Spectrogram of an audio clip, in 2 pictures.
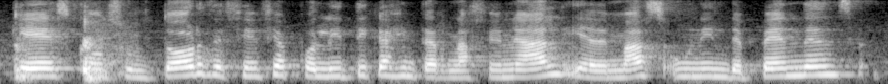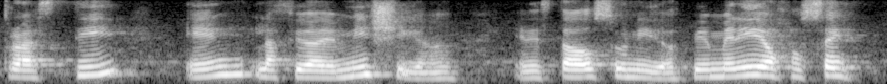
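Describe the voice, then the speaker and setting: A woman's voice: medium pitch, normal speed, few pauses, darkish tone, slight background noise. Woman hosting a political interview, mid-range voice. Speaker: interview host. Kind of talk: interviewing a guest.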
